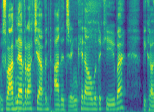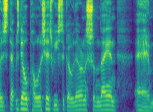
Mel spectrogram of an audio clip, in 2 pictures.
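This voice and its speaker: A man with a Liverpool accent at a very fast pace, medium pitch and fairly even intonation. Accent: Scouse. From Liverpool, England. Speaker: podcast co-host. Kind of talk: casual chat.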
